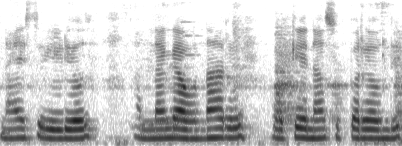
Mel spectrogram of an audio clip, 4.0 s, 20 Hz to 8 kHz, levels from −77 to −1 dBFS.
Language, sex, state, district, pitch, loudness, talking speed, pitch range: Telugu, female, Andhra Pradesh, Chittoor, 185 Hz, -19 LUFS, 135 wpm, 185-195 Hz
